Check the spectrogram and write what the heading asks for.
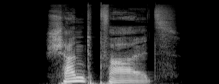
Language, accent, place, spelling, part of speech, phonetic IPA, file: German, Germany, Berlin, Schandpfahls, noun, [ˈʃantˌp͡faːls], De-Schandpfahls.ogg
- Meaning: genitive singular of Schandpfahl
